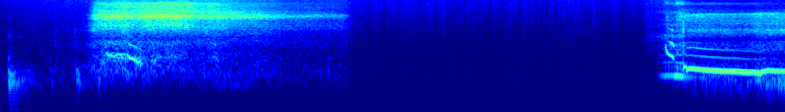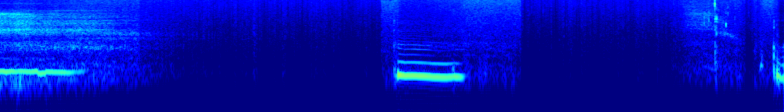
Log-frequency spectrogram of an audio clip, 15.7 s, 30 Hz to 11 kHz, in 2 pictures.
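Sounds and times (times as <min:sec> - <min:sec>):
deep inhale: 0:00.8 - 0:03.5, 0:06.6 - 0:09.6, 0:14.7 - 0:15.4.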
